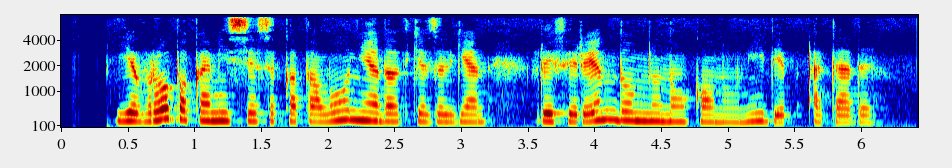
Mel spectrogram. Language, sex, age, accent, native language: Uzbek, female, 30-39, Xorazm, Uzbek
